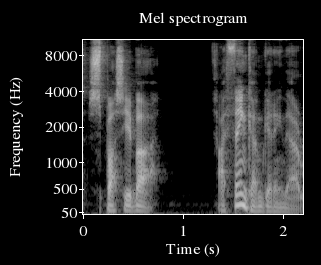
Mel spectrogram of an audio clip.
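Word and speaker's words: спасибо: Which is why it's not spasibo, despite the fact that it's spelt that way, it's spasiba.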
